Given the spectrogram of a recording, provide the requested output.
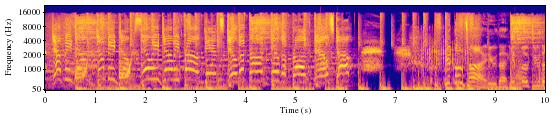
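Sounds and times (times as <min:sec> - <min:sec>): children's song beat: 0:00.1 - 0:06.4, 0:07.1 - 0:10.0
raspy cartoon sound effects: 0:00.5 - 0:03.2.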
